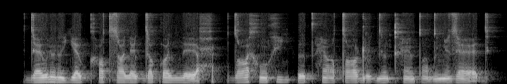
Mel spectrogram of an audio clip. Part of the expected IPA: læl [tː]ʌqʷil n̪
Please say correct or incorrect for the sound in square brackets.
incorrect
